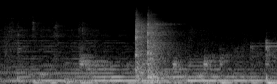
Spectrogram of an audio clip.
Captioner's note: door clicks shut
